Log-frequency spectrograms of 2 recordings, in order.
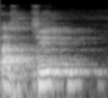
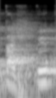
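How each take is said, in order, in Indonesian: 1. Konsonan di tengah adalah bunyi j. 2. Konsonan di tengah adalah bunyi d. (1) "bukan tasjid" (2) "kalau di sini tasdid ya"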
